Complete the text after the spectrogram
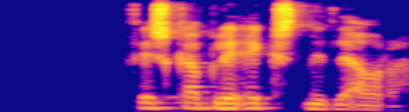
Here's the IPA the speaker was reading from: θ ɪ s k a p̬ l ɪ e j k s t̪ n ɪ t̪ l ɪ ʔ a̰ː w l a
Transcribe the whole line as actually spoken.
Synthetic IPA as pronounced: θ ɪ s k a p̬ l ɪ e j k s t̪ m ɪ t̪ l ɪ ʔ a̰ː w ɾ a

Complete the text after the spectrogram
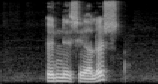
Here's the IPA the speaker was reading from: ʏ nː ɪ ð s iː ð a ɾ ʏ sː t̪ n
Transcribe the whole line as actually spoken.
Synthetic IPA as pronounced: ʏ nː ɪ ð s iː ð a l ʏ s t̪ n

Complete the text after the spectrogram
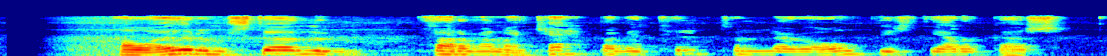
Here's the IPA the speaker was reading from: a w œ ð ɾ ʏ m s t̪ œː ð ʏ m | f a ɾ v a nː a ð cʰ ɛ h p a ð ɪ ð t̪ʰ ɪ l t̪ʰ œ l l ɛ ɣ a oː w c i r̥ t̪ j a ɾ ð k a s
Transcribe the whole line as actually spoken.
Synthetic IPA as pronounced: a w œ ð ɾ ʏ m s t̪ œː ð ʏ m | θ a ɾ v a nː a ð cʰ ɛ h p a v ɪ ð t̪ʰ ɪ l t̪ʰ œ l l ɛ ɣ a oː w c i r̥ t̪ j a ɾ ð k a s

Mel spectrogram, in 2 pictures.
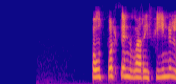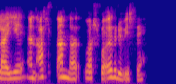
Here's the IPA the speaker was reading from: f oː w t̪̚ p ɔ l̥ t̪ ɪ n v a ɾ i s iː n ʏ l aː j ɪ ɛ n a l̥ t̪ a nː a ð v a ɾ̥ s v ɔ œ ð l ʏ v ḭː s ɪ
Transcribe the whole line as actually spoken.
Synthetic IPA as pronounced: f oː w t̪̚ p ɔ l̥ t̪ ɪ n v a ɾ i f iː n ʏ l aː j ɪ ɛ n a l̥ t̪ a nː a ð v a ɾ̥ s v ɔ œ ð ɾ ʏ v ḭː s ɪ

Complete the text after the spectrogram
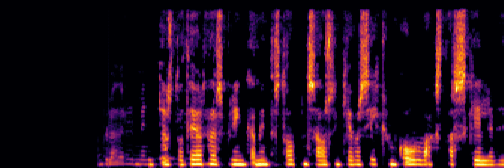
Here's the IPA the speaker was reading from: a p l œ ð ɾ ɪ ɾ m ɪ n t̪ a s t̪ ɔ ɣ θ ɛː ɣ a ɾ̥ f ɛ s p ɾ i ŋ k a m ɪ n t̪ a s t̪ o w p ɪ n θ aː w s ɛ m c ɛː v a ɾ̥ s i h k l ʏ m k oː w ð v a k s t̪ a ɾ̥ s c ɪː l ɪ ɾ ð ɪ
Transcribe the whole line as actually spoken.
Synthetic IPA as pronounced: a p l œ ð ɾ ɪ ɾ m ɪ n t̪ a s t̪ ɔ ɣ θ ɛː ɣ a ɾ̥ θ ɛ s p ɾ i ŋ k a m ɪ n t̪ a s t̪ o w p ɪ n s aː w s ɛ m c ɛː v a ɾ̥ s i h k l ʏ m k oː w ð v a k s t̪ a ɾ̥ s c ɪː l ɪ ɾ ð ɪ

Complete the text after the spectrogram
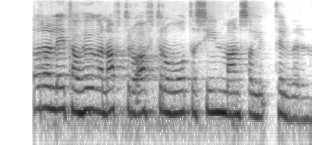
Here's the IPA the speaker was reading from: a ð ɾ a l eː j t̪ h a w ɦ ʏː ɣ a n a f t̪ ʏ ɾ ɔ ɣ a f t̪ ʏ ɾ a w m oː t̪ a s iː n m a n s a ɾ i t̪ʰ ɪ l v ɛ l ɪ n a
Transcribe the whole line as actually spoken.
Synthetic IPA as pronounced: a ð ɾ a l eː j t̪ h a w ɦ ʏː ɣ a n a f t̪ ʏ ɾ ɔ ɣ a f t̪ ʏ ɾ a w m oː t̪ a s iː n m a n s a l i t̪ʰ ɪ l v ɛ ɾ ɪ n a

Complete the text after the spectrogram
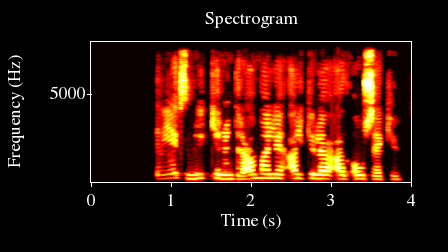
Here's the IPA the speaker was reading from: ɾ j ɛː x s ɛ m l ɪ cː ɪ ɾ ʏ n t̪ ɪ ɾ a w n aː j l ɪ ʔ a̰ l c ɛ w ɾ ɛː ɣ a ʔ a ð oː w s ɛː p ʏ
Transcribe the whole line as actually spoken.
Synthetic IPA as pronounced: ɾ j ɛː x s ɛ m l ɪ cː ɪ ɾ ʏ n t̪ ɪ ɾ a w m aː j l ɪ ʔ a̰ l c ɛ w l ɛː ɣ a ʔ a ð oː w s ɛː c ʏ

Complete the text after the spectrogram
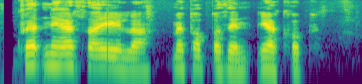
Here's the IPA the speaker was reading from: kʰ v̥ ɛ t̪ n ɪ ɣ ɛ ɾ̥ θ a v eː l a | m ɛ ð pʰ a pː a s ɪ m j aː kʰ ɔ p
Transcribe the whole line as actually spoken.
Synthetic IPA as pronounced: kʰ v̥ ɛ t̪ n ɪ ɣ ɛ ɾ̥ θ a ð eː l a | m ɛ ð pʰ a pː a θ ɪ n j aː kʰ ɔ p

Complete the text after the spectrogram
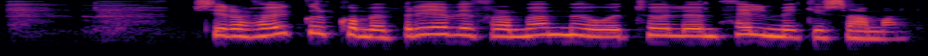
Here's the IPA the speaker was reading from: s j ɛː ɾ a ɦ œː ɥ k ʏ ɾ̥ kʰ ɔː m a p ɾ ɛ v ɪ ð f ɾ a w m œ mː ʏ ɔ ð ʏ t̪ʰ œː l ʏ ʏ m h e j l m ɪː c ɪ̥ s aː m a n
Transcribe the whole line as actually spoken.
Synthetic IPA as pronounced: s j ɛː ɾ a ɦ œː ɥ k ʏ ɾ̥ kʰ ɔː m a p ɾ ɛː v ɪ ð f ɾ a w m œ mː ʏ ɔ ɣ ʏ t̪ʰ œː l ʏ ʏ m h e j l m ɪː c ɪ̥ s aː m a n

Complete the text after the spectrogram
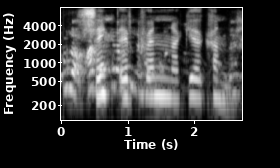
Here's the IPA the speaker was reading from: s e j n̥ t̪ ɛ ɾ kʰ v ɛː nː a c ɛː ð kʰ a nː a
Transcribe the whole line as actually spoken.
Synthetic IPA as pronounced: s e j n̥ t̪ ɛ ɾ kʰ v ɛ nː a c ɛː ð kʰ a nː a

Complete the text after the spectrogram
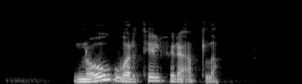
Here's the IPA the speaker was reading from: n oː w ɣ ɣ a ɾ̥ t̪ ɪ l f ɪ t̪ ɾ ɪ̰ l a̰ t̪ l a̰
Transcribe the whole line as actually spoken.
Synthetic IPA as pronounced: n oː w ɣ v a ɾ̥ t̪ʰ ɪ l f ɪ ɾ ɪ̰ ɾ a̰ t̪ l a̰

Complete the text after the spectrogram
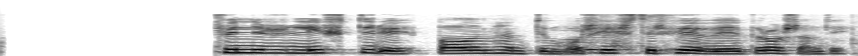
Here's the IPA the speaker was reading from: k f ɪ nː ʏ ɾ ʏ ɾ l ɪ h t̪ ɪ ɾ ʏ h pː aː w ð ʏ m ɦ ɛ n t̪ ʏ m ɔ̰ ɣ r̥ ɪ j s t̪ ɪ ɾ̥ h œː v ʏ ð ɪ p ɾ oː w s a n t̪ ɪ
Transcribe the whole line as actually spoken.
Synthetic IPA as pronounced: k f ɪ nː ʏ ɾ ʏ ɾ l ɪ f t̪ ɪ ɾ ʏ h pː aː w ð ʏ m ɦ ɛ n t̪ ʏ m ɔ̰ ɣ r̥ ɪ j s t̪ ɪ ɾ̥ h œː v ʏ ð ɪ p ɾ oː w s a n t̪ ɪ

